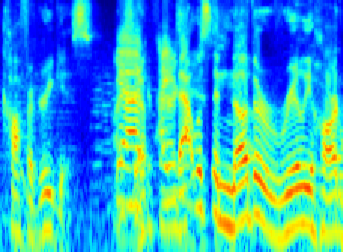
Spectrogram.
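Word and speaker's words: Cofagrigus: a Pokémon this, but I used to call it uh Kofagargus, but it's actually pronounced Kofagrigus.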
